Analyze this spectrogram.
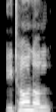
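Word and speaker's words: eternal: इटर्नल, इटर्नल, इटर्नल। और American vowel sound के बाद आ साउंड को प्रोनाउंसिएट करते हैं।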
